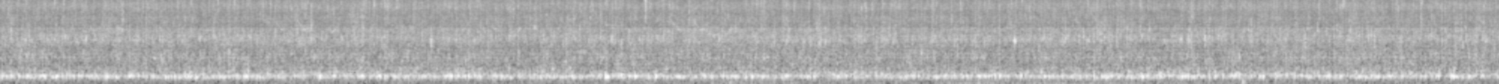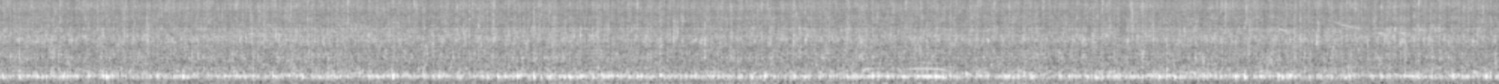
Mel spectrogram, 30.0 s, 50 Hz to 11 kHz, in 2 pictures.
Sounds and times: small creek 0:00.0 - 0:29.9
Fly 0:23.5 - 0:24.5
Birds 0:27.6 - 0:29.6

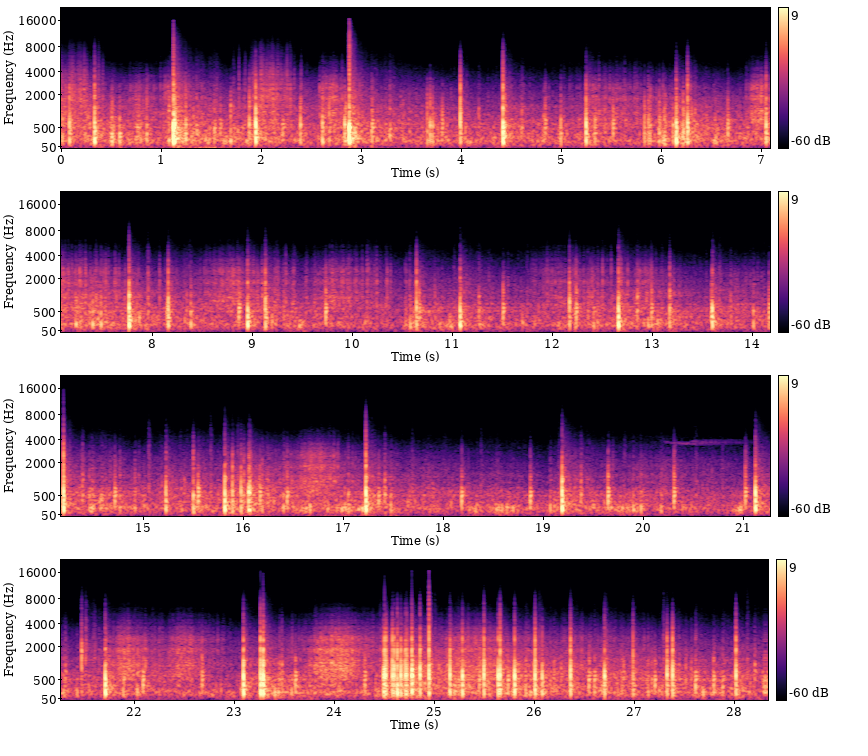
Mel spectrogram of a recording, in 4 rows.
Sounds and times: fireworks 0:00.0 - 0:28.3

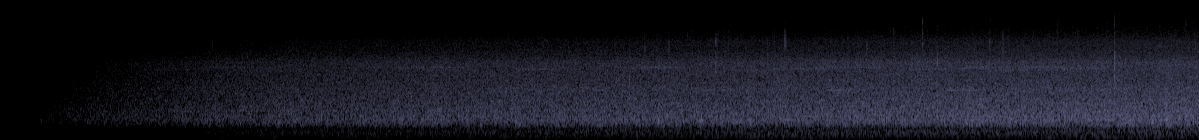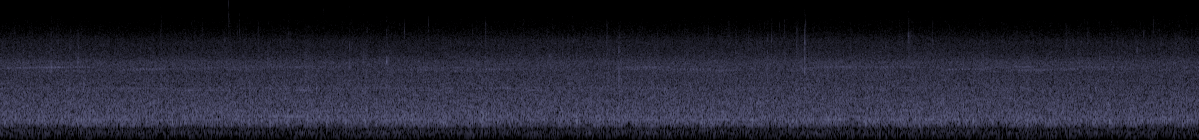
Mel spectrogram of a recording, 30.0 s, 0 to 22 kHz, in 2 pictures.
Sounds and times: rain 0:01.8 - 0:29.9
crickets chirping in the background 0:11.9 - 0:29.9

